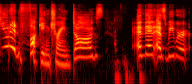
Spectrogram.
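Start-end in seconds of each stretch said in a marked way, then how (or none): 0.0-2.1 slow, higher, every word hit; retelling the thought, slow and indignant. Retold or imitated. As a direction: spit it out slowly in disbelief. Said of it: "in my brain, I'm like".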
